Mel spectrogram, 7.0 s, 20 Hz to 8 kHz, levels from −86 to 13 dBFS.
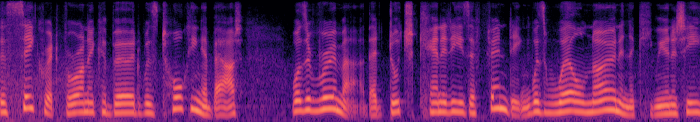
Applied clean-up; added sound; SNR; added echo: none; none; none; none.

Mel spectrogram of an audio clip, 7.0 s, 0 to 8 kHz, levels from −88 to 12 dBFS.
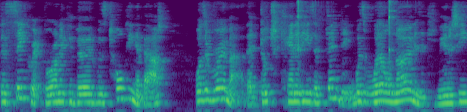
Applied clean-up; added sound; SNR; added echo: classical method WPE with log-MMSE.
